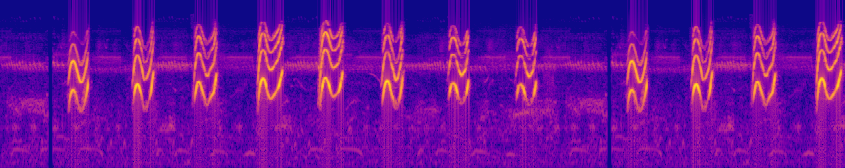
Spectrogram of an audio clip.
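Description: African pygmy goose giving a run of high, sharp whistled notes, about two per second, each a quick twisting chirp, with a faint steady hiss behind.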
